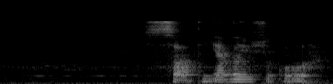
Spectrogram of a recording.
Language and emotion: Russian, neutral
